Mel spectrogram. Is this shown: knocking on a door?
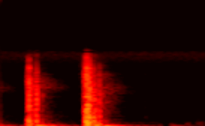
yes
